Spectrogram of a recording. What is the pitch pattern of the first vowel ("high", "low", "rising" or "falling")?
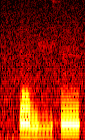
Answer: low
